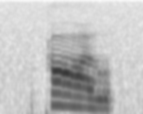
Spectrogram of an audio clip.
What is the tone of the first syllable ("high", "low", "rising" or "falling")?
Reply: falling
